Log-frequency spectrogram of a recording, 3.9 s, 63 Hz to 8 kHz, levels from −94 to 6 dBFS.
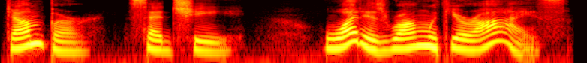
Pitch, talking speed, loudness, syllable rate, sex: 205 Hz, 140 wpm, -18 LUFS, 3.3 syllables/s, female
